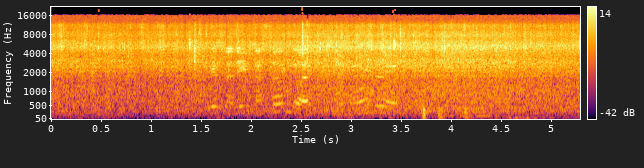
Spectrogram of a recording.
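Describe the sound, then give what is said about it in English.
A quick, passing rain shower hisses evenly throughout, with scattered drops pattering and a few low thumps near the end. “Quick shower. Just a quick shower.”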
